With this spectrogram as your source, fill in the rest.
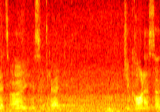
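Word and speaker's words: jacana: did you find that bird how do you spell it oh yes okay jakarna so it's j-a-c-a-n-a-j-a-c-a-n-a let me just get a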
